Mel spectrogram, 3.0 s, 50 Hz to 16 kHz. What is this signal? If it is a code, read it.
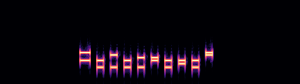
Multi-frequency trunk signalling (R1, as on North American trunks), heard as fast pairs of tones, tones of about 70 ms. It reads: KP 27246232 ST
